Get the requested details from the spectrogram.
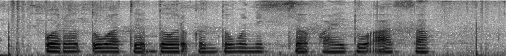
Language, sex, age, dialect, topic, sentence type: Marathi, male, 18-24, Southern Konkan, banking, statement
